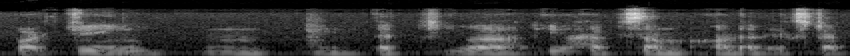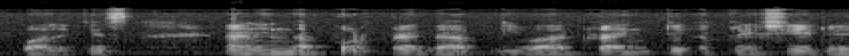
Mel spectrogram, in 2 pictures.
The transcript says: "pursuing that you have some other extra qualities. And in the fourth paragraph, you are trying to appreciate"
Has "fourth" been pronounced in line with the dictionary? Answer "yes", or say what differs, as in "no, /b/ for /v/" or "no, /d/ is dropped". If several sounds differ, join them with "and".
no, /p/ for /f/ and /t/ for /θ/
